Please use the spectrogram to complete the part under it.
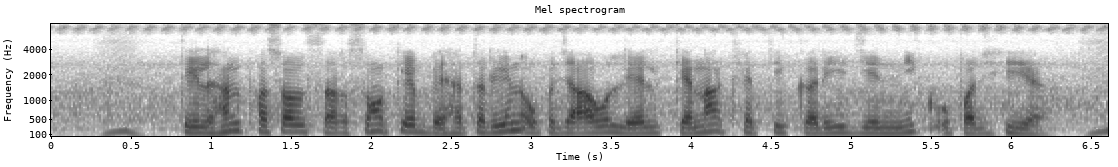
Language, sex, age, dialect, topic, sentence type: Maithili, male, 41-45, Eastern / Thethi, agriculture, question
